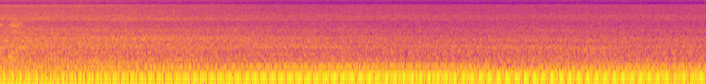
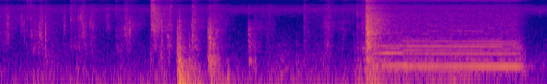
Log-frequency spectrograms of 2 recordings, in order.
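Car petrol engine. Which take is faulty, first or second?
second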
